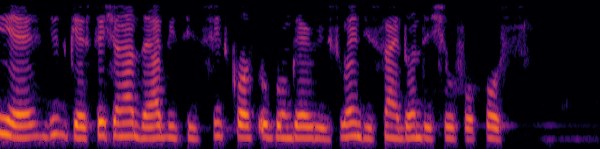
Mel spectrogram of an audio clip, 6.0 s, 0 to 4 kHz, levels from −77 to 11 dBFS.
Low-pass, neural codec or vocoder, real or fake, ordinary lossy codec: 3.6 kHz; vocoder, 24 kHz, 100 mel bands, Vocos; fake; none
